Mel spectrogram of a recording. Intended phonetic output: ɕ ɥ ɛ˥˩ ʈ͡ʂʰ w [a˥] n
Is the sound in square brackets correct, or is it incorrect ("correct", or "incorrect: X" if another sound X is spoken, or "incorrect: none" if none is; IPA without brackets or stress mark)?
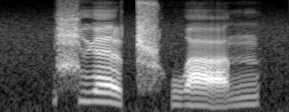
incorrect: a̰˨˩˦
